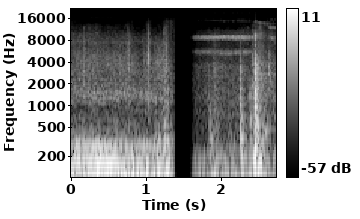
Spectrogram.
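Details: Nissan G35 power window motor after being taken apart and cleaned, previously barely working: steady low motor hum as glass travels, no labouring, stops cleanly; working properly.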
